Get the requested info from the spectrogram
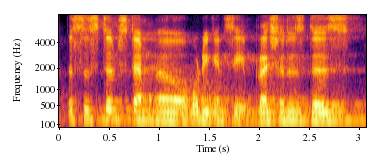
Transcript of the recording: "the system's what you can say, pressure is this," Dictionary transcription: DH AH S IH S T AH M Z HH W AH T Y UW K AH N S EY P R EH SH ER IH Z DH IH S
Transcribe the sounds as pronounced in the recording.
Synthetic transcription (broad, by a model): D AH S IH S T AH M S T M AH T Y UW K AH N S EY P R EH SH ER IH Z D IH S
